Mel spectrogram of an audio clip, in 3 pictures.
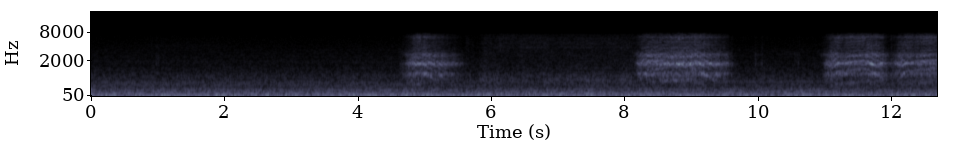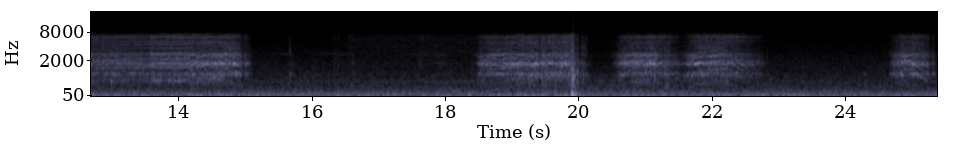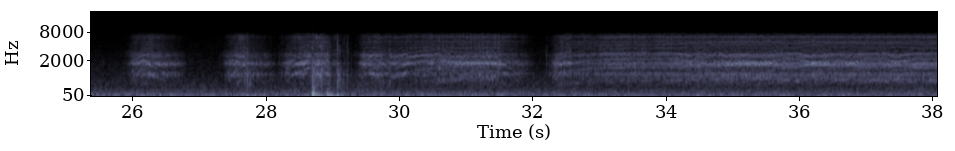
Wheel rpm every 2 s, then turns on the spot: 0, 0, 20, 0, 70, 50, 170, 90, 10, 100, 80, 40, 20, 40, 90, 140, 140, 200, 200.
14-16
